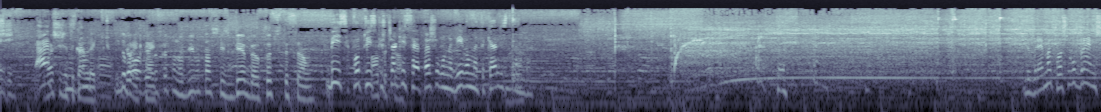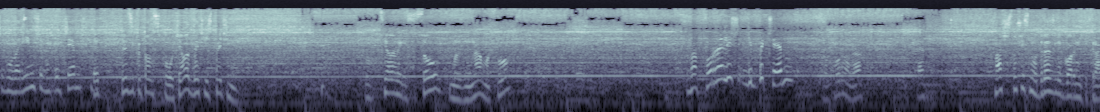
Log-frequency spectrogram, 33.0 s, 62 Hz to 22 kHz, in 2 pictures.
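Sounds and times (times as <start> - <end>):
electric mixer whirring: 0.0 - 33.0
small electric motor hum: 0.0 - 33.0.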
